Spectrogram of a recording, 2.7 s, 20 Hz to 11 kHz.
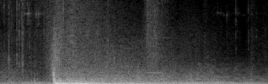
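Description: A single hollow thud from knocking on a wooden barrel in the video game The Witcher 3, heavy and close, with a low resonant tail that fades over the following seconds.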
